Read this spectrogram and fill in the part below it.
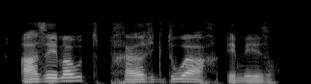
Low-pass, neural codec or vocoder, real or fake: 7.2 kHz; none; real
